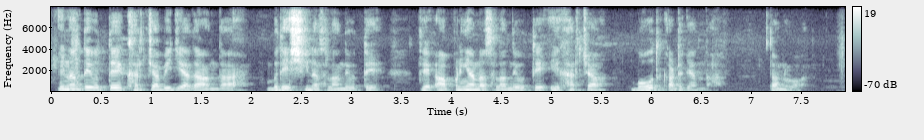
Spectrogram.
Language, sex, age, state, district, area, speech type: Punjabi, male, 60+, Punjab, Ludhiana, urban, spontaneous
